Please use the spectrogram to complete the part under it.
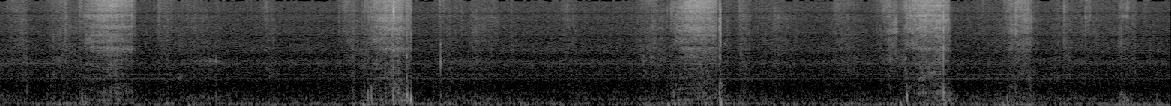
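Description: Thread rasps close by as it is pulled through coarse fabric, again and again.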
